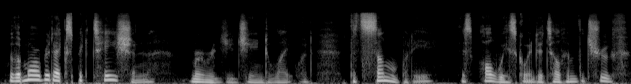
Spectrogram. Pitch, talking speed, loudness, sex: 125 Hz, 170 wpm, -23 LUFS, male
